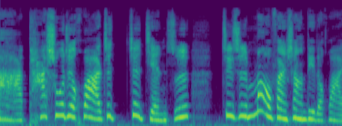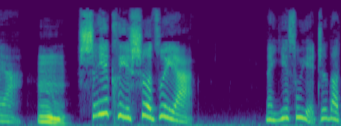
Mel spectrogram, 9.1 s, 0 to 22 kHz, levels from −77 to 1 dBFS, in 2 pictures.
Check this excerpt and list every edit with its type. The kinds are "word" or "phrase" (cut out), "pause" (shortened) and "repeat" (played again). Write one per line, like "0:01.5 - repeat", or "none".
0:05.5 - pause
